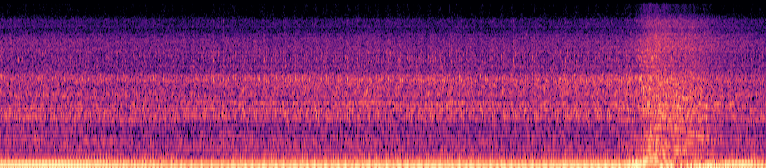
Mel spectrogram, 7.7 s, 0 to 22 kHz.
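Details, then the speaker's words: VW Golf Mk3 VR6 Syncro after its fuel injectors were cleaned on a homemade test bench (cylinder 4 injector suspected stuck before): steady, even idle, no misses or ticks, a quick blip settling straight back; smooth, slightly high idle, much improved. "Nyt nuo suuttimet olisi kunnostettu ja kuten huomasitte, niin, tai en tiedä kuulitteko te, mutta käynti muuttui ainakin huomattavasti siitä, mitä se oli ja miten se sinne videon päähän välittyy."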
